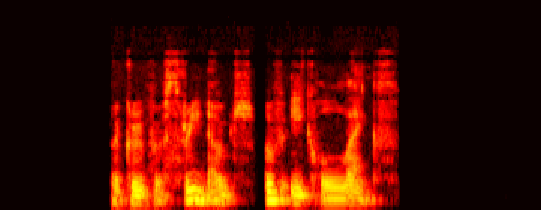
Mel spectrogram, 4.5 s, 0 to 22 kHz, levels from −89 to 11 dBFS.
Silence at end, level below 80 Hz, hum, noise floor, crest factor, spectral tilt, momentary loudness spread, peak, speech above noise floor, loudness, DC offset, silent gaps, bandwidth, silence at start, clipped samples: 1.25 s; -58 dBFS; none; under -90 dBFS; 20 dB; -6 dB/octave; 12 LU; -4 dBFS; over 69 dB; -22 LUFS; under 0.1%; none; 9.4 kHz; 0.95 s; under 0.1%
